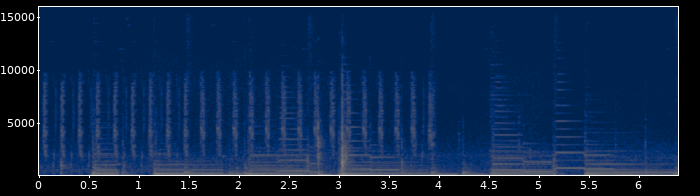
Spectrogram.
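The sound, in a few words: toy train sounds in video game Animal Crossing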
